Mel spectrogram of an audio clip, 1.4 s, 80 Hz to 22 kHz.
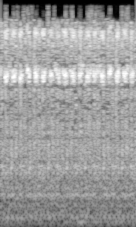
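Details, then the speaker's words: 2019 Mitsubishi Pajero Sport at idle: high thin squeal pulsing about eight times a second, likely not the alternator belt but an idler or pulley on the power-steering/air-conditioning drive; squeal at idle, exact source not pinned down. "сегодня стоит легко ветер александр и второе видео о том как свести уже похоже не ремень генератора какой-то ролик скорее всего какой-то от водой"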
